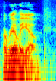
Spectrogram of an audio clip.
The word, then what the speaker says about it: Aurelio: All right, stick with me over here, hey, Aurelia. Am I saying that right? – It's actually Aurelio. – Aurelio.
